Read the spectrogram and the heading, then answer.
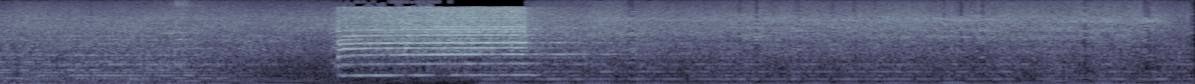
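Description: An express train's steam locomotive gives one shrill, sustained whistle blast over a constant roar of hissing steam and low engine rumble, loud, with no voices, as clouds of smoke and steam pour from the engine's funnel into the cold air.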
